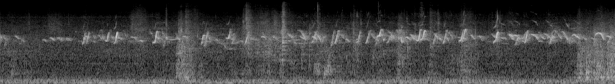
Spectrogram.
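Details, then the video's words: A group of colour-dyed chicks, thirsty and drinking water, keep up a continuous chorus of shrill, rapid peeping, each note short and high, calls crowding one another almost without a break. "MURGI chicks Chirping sounds with thirst for drink water"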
